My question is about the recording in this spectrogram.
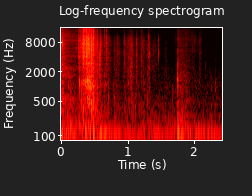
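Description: Foil wrapper of a Bowman Chrome card pack crinkling and tearing as it is pulled open, loudest about half a second in, then fainter rustling. A short tap comes near the end.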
